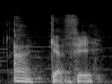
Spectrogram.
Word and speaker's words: un café: So how do you say a café? – Un café. – So let's work on the pronunciation of that. – Mm-hmm. Un. – Un. – Mm-hmm.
